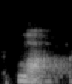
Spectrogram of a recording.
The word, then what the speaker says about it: walk: a map and then walk walk we walk to the library and you see from the picture girls are walking to the library and the word walk the l is silent all right so let's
